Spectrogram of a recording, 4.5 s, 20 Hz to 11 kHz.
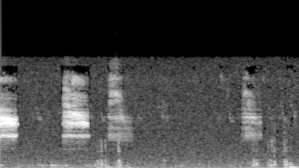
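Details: Spotless starling nestlings aged 21 to 22 days, fully feathered, inside a nest box at Doñana National Park, Spain. Rasping, hissy bursts of about half a second come in a loose series, the first two loudest, with faint rustling between.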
